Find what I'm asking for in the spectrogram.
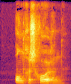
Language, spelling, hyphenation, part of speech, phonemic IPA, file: Dutch, ongeschoren, on‧ge‧scho‧ren, adjective, /ˌɔn.ɣəˈsxoː.rə(n)/, Nl-ongeschoren.ogg
- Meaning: unshaved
